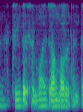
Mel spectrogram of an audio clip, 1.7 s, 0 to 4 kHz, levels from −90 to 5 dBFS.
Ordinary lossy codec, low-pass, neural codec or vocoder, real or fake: none; 3.6 kHz; vocoder, 22.05 kHz, 80 mel bands, HiFi-GAN; fake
